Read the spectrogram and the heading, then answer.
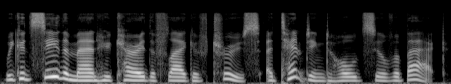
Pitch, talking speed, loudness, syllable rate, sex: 200 Hz, 215 wpm, -17 LUFS, 4.8 syllables/s, female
